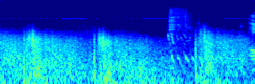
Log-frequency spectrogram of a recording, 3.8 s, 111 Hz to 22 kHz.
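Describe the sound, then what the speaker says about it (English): Photon torpedoes fire at enemy warbirds in a TV starship simulation, heard as a series of loud, booming blasts about a second apart, with a sharper, hissing discharge near the end. "Fire on all enemy ships. 1 photon each should do."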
